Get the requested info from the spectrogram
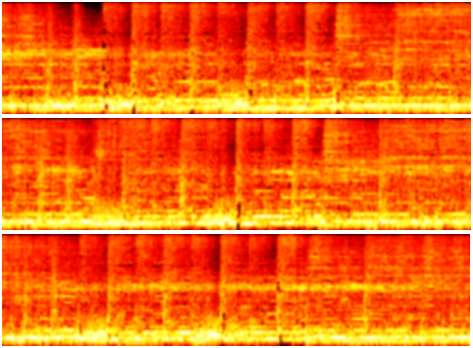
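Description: Hardcore band playing live: distorted electric guitars, bass guitar and a drum kit in a loud, steady instrumental passage with no vocals, the drums keeping a regular beat.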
